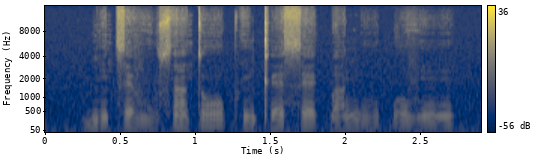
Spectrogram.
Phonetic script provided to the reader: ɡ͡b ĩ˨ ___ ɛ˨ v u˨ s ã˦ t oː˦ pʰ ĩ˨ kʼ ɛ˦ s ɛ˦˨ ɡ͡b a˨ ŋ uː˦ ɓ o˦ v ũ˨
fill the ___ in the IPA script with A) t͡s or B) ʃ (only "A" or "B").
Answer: A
